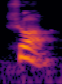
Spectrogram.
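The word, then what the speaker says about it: Schwab: था क्लॉज़ के एल ए यू S Claus शोब Claus शोब शोब की spelling S सी एच डब्ल्यू एबी शोब कब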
